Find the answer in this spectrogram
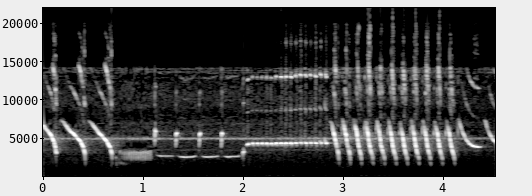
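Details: Canary training song: falling whistles, a brief buzzy note, level piping notes repeated, a sustained rolling tour, then a rapid string of loud descending notes.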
